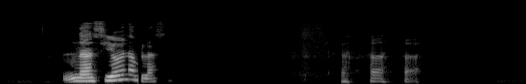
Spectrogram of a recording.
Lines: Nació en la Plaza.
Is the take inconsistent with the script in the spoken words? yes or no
no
